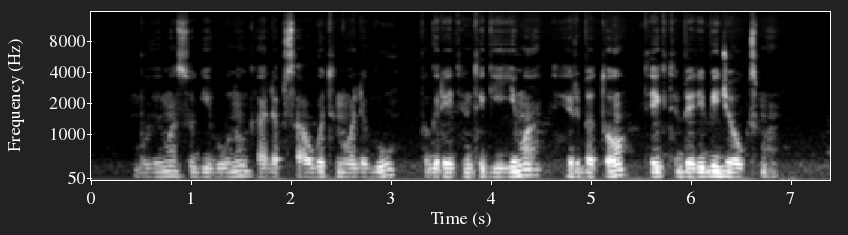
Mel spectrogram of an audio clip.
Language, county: Lithuanian, Marijampolė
